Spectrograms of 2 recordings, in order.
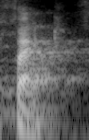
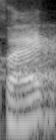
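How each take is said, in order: First: The vowel is said short and quick. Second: The vowel is stretched out long. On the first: The speaker calls it right. "आप बोलते हैं फैट" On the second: The speaker calls it wrong. "आप फैट नहीं बोलते"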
